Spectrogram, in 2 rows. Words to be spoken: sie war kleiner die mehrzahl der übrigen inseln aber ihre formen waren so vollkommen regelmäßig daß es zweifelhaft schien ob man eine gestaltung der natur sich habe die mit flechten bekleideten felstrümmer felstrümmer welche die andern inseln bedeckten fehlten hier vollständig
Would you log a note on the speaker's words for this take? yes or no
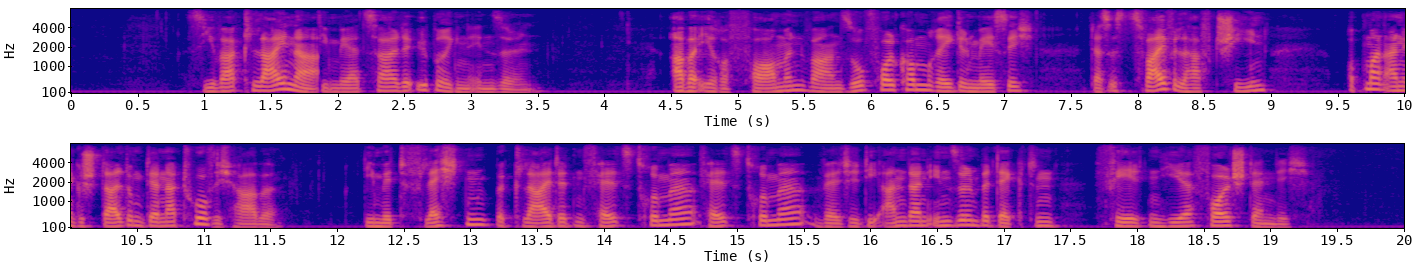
no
